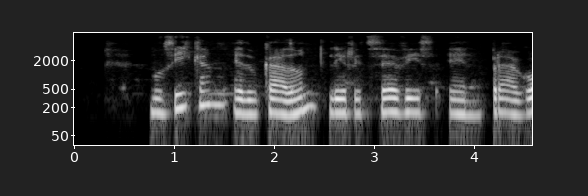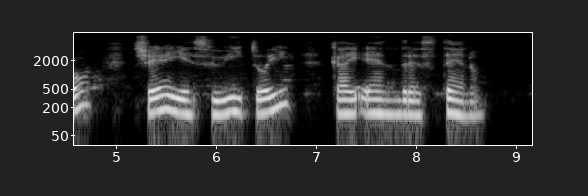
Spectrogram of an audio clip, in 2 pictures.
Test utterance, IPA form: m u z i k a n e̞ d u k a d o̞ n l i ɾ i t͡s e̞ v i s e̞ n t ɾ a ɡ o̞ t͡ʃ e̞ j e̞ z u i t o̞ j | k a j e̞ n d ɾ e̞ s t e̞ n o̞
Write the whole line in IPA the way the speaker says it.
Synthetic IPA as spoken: m u z i k a n e̞ d u k a d o̞ n l i ɾ i t͡s e̞ v i s e̞ n p ɾ a ɡ o̞ t͡ʃ e̞ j e̞ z u i t o̞ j | k a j e̞ n d ɾ e̞ s t e̞ n o̞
